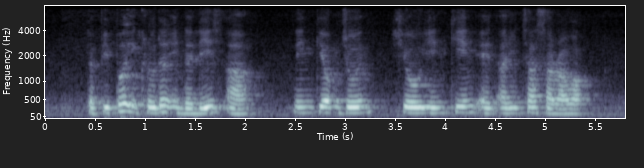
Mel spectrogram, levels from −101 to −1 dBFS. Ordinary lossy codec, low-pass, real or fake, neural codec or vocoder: Opus, 32 kbps; 7.2 kHz; real; none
